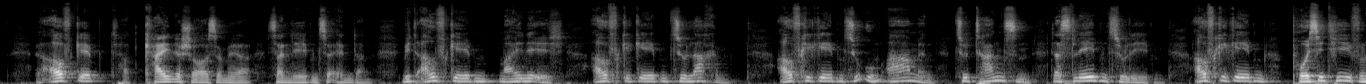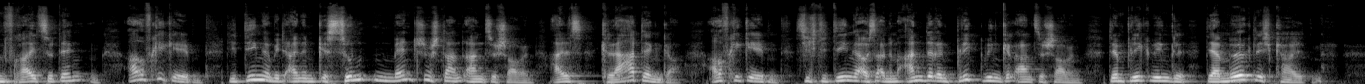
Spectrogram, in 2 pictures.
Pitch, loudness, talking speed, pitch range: 140 Hz, -20 LUFS, 120 wpm, 115-165 Hz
